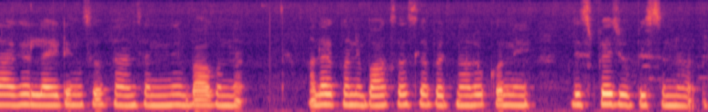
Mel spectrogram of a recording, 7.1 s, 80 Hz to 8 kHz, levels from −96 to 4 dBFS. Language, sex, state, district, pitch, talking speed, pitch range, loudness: Telugu, female, Andhra Pradesh, Sri Satya Sai, 220 Hz, 110 wpm, 210-225 Hz, -16 LUFS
